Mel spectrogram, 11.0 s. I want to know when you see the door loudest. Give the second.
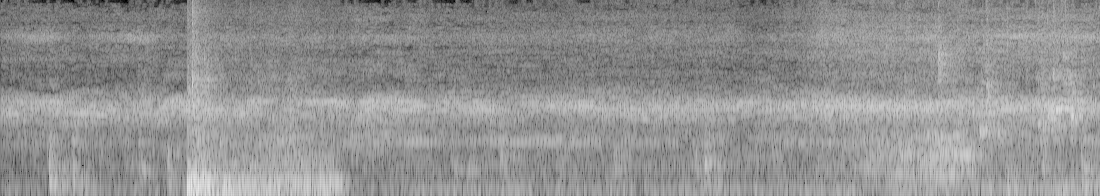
2 s.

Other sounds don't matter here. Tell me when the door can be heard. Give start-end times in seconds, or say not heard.
1.9-3.4.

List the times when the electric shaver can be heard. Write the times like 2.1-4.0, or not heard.
0.0-10.9.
